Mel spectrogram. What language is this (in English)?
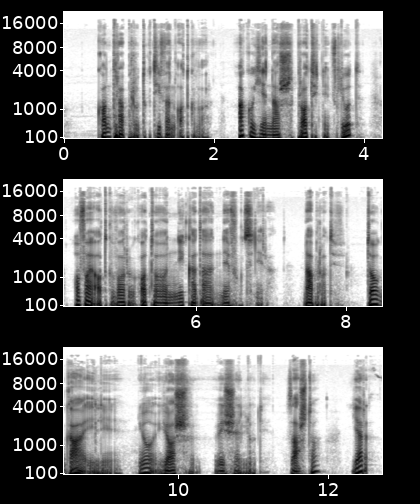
Croatian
